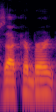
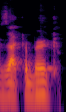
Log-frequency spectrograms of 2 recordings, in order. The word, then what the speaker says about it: Zuckerberg: Anyways, there's a reason the last syllable of Mark's last name sounds is the same as the last syllable in the word iceberg. Mark Zuckerberg, just just be a better human being.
